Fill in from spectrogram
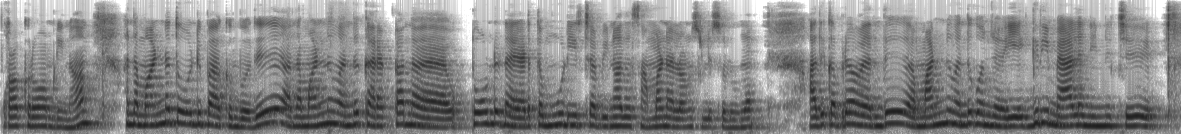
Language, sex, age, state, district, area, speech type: Tamil, female, 45-60, Tamil Nadu, Mayiladuthurai, rural, spontaneous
